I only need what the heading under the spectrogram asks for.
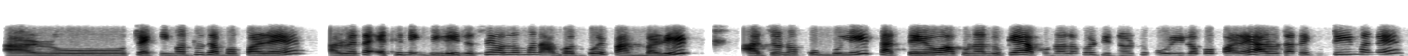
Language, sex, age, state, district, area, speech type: Assamese, female, 30-45, Assam, Kamrup Metropolitan, urban, conversation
